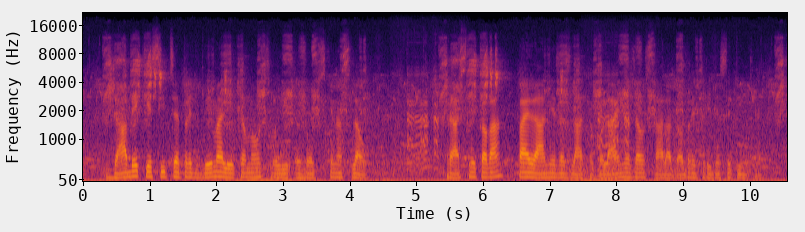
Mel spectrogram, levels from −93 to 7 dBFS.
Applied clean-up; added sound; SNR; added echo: none; Bird + Chicken, rooster; 6 dB; none.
